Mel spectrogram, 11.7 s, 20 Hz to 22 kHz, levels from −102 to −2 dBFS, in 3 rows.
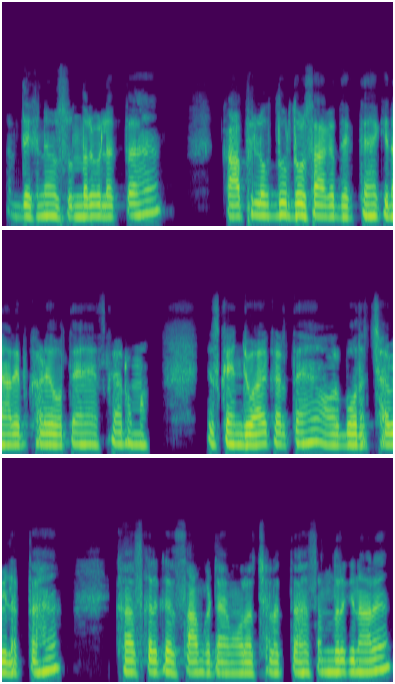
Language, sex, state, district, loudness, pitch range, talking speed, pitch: Hindi, male, Uttar Pradesh, Gorakhpur, -21 LUFS, 150-165 Hz, 205 wpm, 155 Hz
